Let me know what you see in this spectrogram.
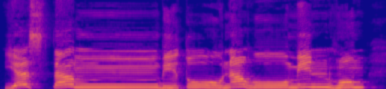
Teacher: نون ساکن کے بعد جو ہے با آ رہا ہے، تو یہاں پر انقلاب ہوگا، یعنی تبدیلی ہوگی، تو ہم یہاں میم کا تلفظ کریں گے۔ ہم تا کو جو ہے میم کے ساتھ ملا کر پڑھیں گے اور ہم یہاں غنہ بھی کریں گے۔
